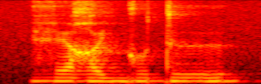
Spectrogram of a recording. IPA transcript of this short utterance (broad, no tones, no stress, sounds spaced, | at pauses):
ɦ e ʁ ɨ lʲ ɡ u t ɨ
